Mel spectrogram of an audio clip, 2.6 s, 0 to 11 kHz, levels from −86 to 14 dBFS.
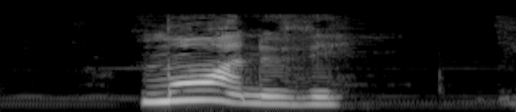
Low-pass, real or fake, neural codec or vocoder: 7.2 kHz; real; none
